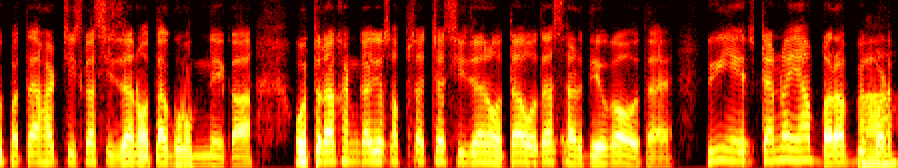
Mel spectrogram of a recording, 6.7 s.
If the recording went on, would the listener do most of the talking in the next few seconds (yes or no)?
no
